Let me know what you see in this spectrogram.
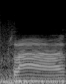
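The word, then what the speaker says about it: ปลา: Yeah, well, I was asking if it was pla, which should be fish, but I don't say it properly. I think it's with a downwards pla.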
